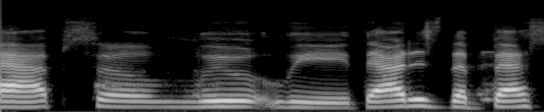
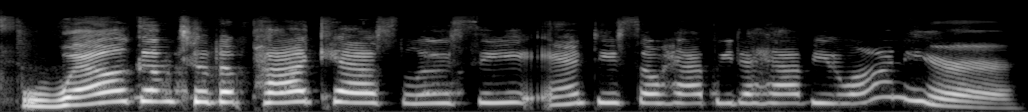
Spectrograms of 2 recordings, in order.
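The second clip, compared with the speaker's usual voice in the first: put-on high, sing-song voice for a little girl; talking to a child; 9 semitones higher than usual. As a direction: coo it like an auntie to a child. Aunt greets young niece Lucy.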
